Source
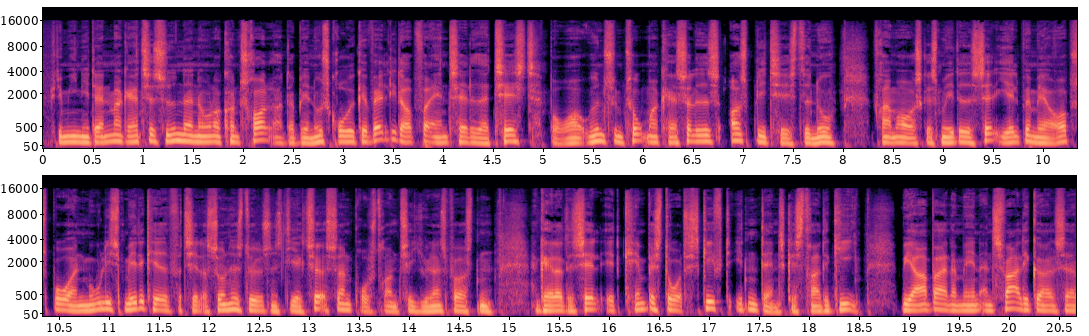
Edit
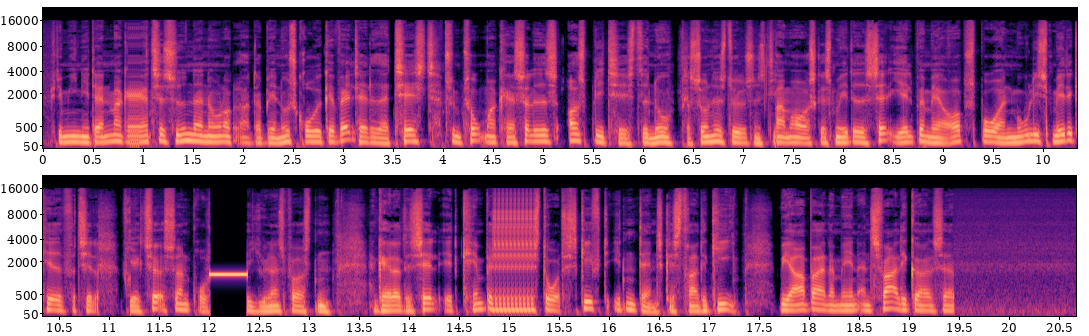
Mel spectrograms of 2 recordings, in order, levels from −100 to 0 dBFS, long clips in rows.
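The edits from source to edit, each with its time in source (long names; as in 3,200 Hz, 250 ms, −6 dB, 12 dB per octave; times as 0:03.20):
0:00.85: stutter 0.02 s, 6 plays
0:01.80–0:02.23: remove
0:03.45–0:04.12: remove
0:05.02–0:05.64: remove
0:08.06–0:08.38: swap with 0:11.95–0:12.83
0:13.62–0:14.00: beep over 1,280 Hz −9.5 dBFS
0:16.44: stutter 0.04 s, 11 plays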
